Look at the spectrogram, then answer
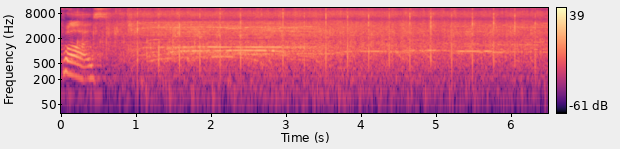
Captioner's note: audience cheering and applauding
